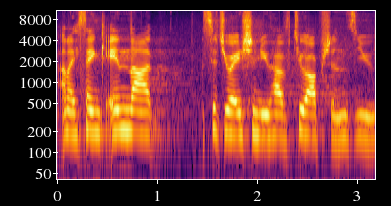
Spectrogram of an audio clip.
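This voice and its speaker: A woman speaks with a Dublin accent. Noticeable background noise runs behind her. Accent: Irish (Dublin). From Ireland (Dublin). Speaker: software engineer. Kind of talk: panel discussion.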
